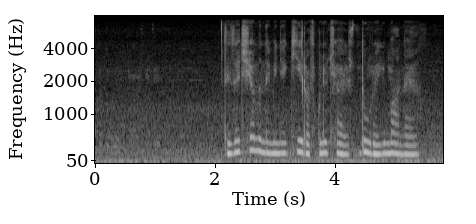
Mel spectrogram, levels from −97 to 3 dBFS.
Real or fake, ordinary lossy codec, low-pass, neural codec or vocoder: real; Opus, 64 kbps; 7.2 kHz; none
